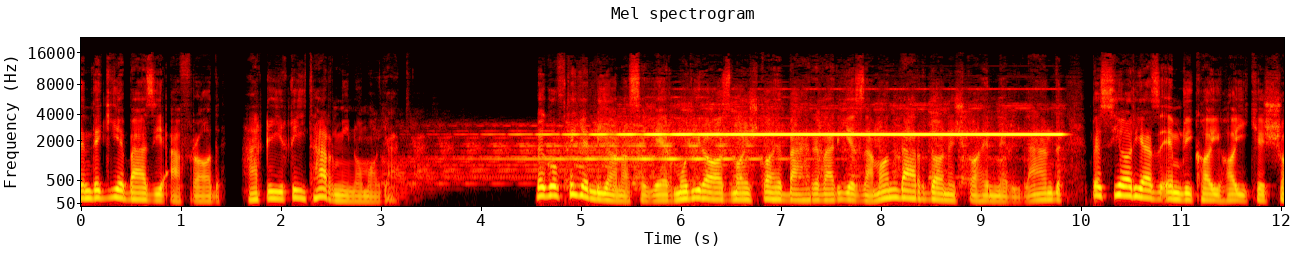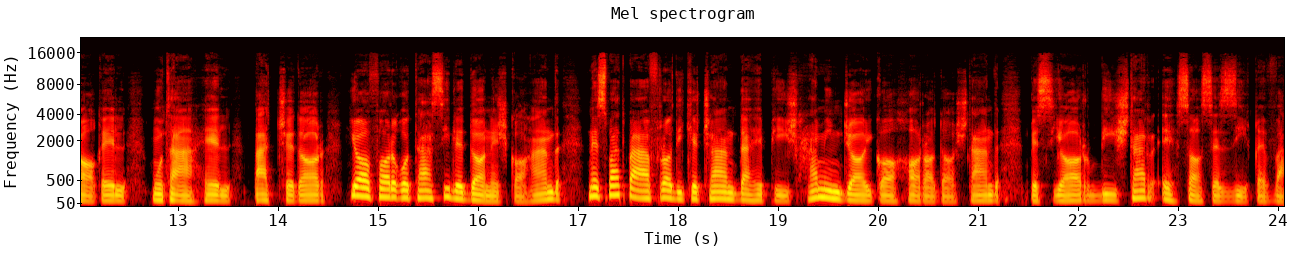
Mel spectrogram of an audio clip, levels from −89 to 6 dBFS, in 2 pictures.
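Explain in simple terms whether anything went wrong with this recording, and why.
Yes, there's a feedback howl from about 2.9 s to 10.0 s. Sound from a loudspeaker gets back into a microphone on the same call and loops round, growing each time. It turns into a shrill tone near 2 kHz, pulsing about three times a second, and ends up louder than the speech.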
